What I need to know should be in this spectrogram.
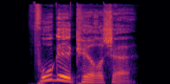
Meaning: sweet cherry (Prunus avium)
- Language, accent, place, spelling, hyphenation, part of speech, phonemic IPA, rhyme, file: German, Germany, Berlin, Vogelkirsche, Vo‧gel‧kir‧sche, noun, /ˈfoːɡl̩ˌkɪʁʃə/, -ɪʁʃə, De-Vogelkirsche.ogg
